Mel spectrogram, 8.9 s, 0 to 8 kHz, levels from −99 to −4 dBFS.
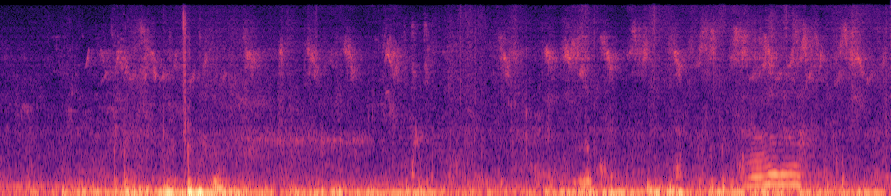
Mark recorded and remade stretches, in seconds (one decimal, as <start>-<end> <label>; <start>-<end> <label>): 0.0-0.5 remade; 0.5-1.3 recorded; 1.3-3.7 remade; 3.7-5.0 recorded; 5.0-8.9 remade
